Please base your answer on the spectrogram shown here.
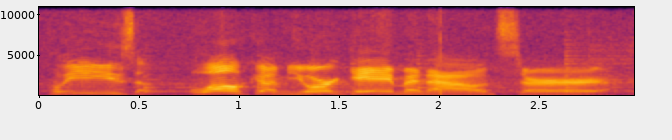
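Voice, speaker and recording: A man with a very high voice hosts a live competition. He announces in a hyped, singsong style, stretching out his phrases. Loud music plays behind him. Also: slow pace. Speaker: event emcee at a robotics competition. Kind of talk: live arena announcing, hyped team introductions.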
